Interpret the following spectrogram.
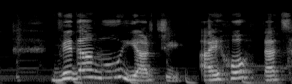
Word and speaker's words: Vidaamuyarchi: So this movie is called Vidamu Yarchi. I hope that's how it's pronounced. Vidamu Yarchi, yeah, Vidamu Yarchi, because it's double A.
